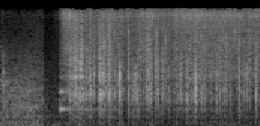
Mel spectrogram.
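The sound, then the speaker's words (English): Olive oil heating in a pan, with sea salt and black pepper to be added: a bright, steady sizzling hiss that begins abruptly after a brief quiet moment and continues with scattered crackles and pops. “And now while we're cooking with olive oil, and a little Malden, probably a little black pepper.”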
